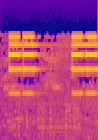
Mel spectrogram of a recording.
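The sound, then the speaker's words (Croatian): Phone text message notification tone for an incoming message: a few bright electronic beeping bursts with a harmonic ring, split by a short quiet gap, standing clearly over a faint background. “Budi me poruka.”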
